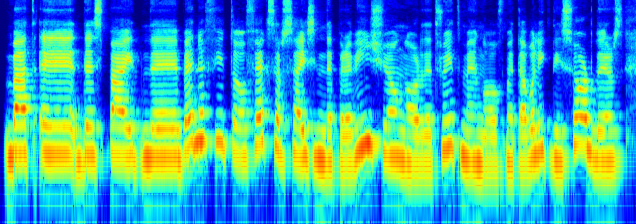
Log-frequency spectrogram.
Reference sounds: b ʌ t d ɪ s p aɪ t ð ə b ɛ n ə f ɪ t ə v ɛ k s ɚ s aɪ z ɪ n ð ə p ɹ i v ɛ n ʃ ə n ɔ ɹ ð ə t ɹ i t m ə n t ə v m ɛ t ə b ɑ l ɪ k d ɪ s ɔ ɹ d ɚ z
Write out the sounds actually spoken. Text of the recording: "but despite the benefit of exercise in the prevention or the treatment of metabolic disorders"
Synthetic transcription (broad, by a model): b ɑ t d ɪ s p aɪ t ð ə b ɛ n ə f ɪ t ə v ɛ k s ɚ s aɪ s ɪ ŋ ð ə p ɹ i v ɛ n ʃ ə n ɔ ɹ ð ə t ɹ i t m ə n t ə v m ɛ t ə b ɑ l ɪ k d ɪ s ɔ ɹ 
